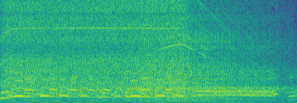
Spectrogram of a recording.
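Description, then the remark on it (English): A loud, steady power drill whirs continuously with a harsh, high-pitched grinding edge as it drills into the nerve bundle in a man's right shoulder, cutting off abruptly near the end. No one speaks. “Orale, drill into the nerve bundle in his right shoulder.”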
